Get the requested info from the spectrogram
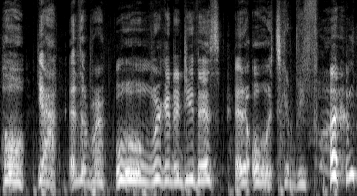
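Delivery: put-on high, grumbly little voice, super excited rambling. Speaker retells how he got super excited, imitating grumbly excited Alonzo. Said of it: "Imagine a grumbly little Alonzo".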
